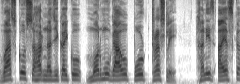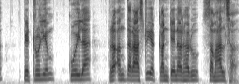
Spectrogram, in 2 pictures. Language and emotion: Nepali, neutral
